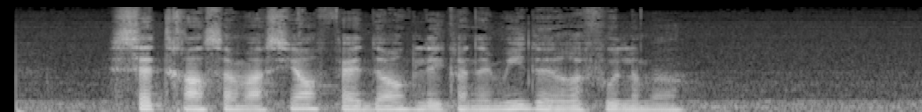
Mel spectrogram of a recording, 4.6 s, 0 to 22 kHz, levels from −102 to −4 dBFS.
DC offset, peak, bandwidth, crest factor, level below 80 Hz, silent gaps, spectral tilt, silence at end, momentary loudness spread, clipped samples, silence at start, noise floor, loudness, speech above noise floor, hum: under 0.1%; -6 dBFS; 16 kHz; 20 dB; -50 dBFS; none; -5 dB/octave; 0 s; 23 LU; under 0.1%; 0.1 s; -45 dBFS; -25 LUFS; 21 dB; none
